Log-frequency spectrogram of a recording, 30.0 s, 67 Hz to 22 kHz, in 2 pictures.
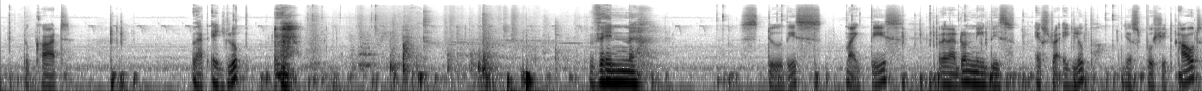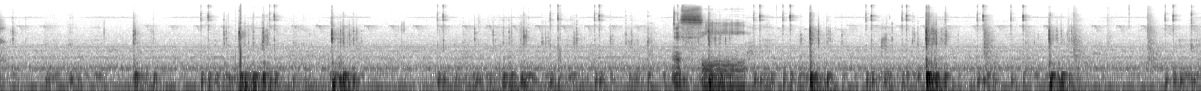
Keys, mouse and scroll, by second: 1.4 g, 3.5 alt+a, 3.8 click, 4.6 ctrl+click, 7.9 g, 9.7 click, 10.1 g, 11.5 2, 11.9 alt+click, 12.5 ctrl+x, 13.4 1, 13.8 click, 16.7 g, 18.2 alt+a, 18.3 click, 19.1 g, 21.4 alt+a, 21.8 click, 22.4 click, 23.4 click, 23.8 g, 24.8 click, 25.1 g, 26.2 click, 26.6 g, 27.6 click, 28.1 g.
